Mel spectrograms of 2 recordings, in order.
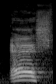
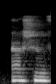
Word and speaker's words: ashen: do they stand there Ash faced Ash faced hands pressed against their sides like a woman in labor let me get this real quick pronounce it correctly Ashen face Ashen face damn what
